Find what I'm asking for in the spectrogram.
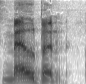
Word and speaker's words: Melbourne: The other one, Connor, is pronounced Melbourne, I'll have you know. – Of course, there's no R in it, everyone knows that.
